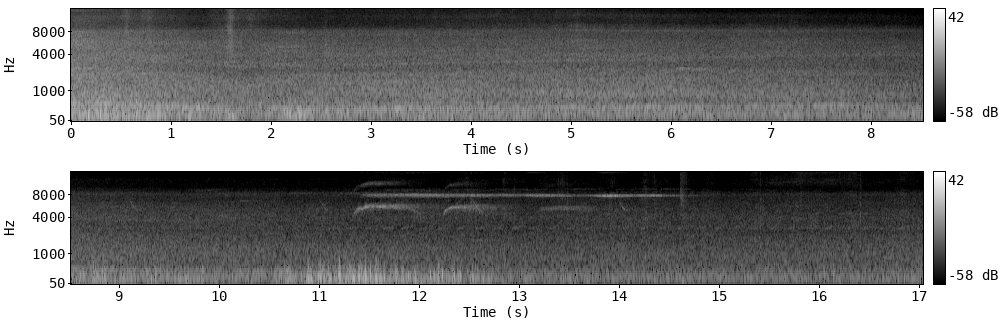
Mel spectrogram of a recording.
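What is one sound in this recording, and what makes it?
City traffic hums steadily in the distance outdoors.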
